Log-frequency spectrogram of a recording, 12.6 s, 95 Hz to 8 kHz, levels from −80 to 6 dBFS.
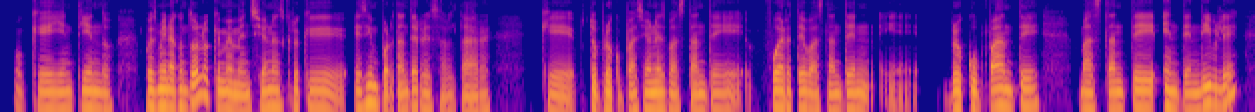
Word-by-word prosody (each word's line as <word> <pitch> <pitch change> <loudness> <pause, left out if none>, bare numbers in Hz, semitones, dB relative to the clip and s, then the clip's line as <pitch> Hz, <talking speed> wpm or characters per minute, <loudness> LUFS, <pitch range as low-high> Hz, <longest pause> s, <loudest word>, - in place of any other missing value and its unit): Okey, 110 0 -1
entiendo, 110 -1 0 0.3
pues, 115 -1 +2
mira, 120 -2 +5
con 115 -1 0
todo 145 +5 +5
lo 190 -1 0
que 110 - 0
me 105 - +3
mencionas, 110 +4 +1
creo 115 - -3
que 110 -7 -2
es 110 +4 0
importante 105 -4 +1
resaltar 95 -2 -3 0.4
que 90 -5 -2
tu - - +1
preocupación 105 0 +1
es 105 - +3
bastante 100 0 -2 0.2
fuerte, 110 -1 +2
bastante 100 0 0
n 105 -3 0
eh, - - -11 0.3
preocupante, 120 +3 +1 0.4
bastante 110 +2 +1
entendible, 120 - +1
110 Hz, 130 wpm, -21 LUFS, 100-115 Hz, 0.4 s, mira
